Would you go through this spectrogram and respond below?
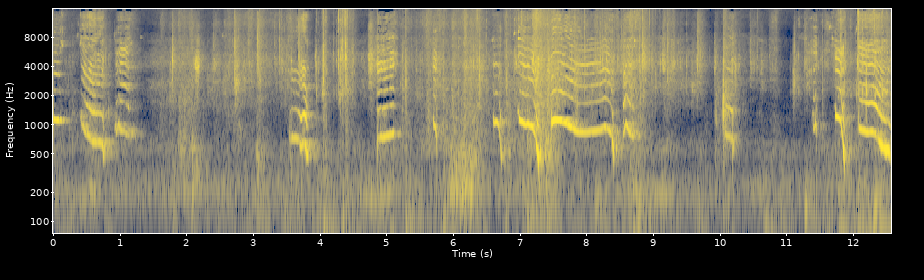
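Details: Labrador Retriever puppies playing with cardboard rolls indoors: a busy stream of high, sliding whines and short yips, many dropping steeply in pitch, mixed with low growly rumbles and scraping of cardboard.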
